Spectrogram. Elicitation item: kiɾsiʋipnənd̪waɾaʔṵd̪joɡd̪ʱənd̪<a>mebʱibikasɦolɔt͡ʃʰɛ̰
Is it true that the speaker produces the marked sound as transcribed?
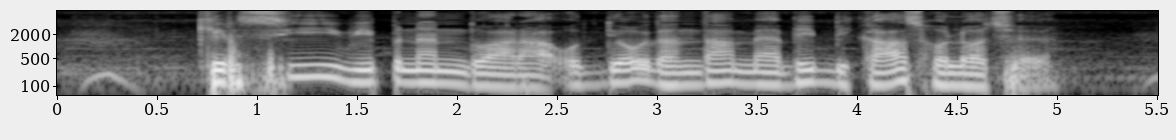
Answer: yes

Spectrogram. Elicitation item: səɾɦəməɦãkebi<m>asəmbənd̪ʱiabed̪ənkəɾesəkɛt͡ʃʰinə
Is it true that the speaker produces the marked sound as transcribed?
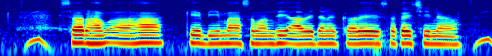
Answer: yes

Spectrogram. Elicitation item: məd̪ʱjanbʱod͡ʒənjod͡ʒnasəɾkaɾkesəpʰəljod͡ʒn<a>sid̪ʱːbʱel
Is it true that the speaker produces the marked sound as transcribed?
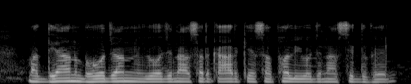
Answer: yes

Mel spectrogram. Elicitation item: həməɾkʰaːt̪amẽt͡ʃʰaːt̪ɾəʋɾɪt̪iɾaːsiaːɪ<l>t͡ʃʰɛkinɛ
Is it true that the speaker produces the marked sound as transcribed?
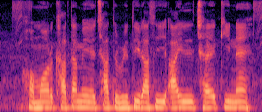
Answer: yes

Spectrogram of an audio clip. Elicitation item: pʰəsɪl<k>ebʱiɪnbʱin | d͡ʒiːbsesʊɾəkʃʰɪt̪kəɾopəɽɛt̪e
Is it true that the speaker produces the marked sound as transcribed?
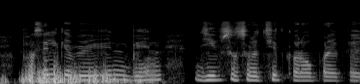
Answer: yes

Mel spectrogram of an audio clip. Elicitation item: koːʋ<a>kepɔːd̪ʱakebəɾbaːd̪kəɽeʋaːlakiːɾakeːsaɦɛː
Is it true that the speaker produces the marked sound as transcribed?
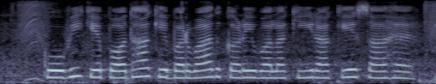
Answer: no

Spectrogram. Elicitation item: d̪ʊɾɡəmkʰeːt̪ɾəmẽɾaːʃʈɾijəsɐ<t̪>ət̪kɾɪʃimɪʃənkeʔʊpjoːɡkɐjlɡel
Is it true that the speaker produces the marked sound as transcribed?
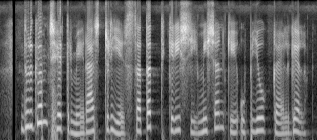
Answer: yes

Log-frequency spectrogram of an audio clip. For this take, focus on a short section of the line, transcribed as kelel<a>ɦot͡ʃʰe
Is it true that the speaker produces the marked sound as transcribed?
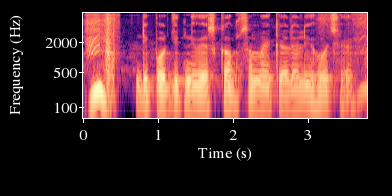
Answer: no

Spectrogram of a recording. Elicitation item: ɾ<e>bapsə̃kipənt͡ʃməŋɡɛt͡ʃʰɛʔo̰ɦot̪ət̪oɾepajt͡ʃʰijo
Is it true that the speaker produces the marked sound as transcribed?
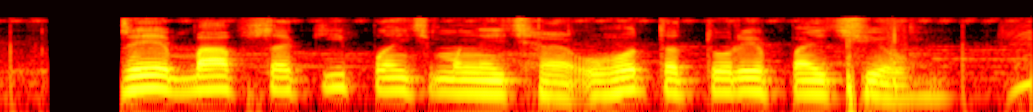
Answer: yes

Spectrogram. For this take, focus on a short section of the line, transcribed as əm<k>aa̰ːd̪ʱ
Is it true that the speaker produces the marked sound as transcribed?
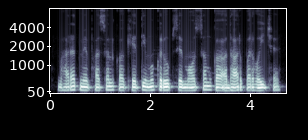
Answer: yes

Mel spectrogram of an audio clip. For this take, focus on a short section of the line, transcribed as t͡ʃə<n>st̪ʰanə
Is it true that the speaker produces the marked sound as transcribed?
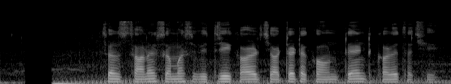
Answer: yes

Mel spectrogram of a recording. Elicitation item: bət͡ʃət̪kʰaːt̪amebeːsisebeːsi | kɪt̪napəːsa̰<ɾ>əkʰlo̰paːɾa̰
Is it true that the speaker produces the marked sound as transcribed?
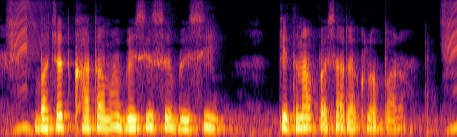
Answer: yes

